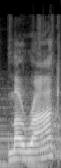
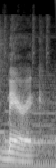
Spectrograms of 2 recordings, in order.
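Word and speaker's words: Marrok: Maroc does not sound, I don't think it sounds right either. I don't think it sounds right either. It's Merrick. It's Merrick.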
